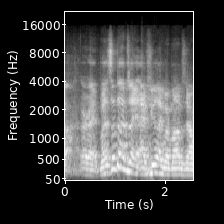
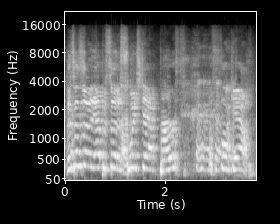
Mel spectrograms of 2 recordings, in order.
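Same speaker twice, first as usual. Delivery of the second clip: imitating a fed-up cop, pitched up; exasperated cop; 9 semitones higher than usual. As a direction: wave them off high and impatient. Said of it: "He's like".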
